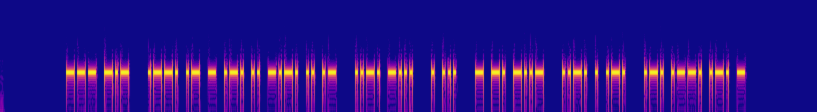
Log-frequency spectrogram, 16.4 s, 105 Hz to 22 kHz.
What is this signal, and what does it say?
Morse code, heard as a keyed tone, about 22 wpm, 700 Hz. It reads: OK PATRICIA FB ES TNX FER RPRT
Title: Practice QSO - Exchange 2 - Info - 22wpm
